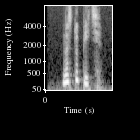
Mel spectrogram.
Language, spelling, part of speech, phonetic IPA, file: Russian, наступить, verb, [nəstʊˈpʲitʲ], Ru-наступить.ogg
- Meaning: 1. to tread, to step on 2. to come, to begin, to set in 3. to attack, to advance, to be on the offensive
